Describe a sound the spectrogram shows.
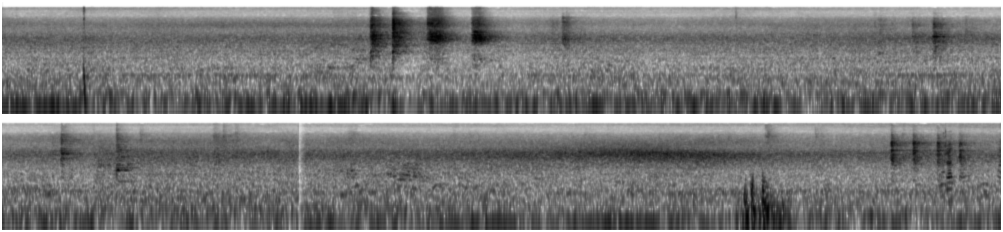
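Metal clanks and knocks as a man works on a machine.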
